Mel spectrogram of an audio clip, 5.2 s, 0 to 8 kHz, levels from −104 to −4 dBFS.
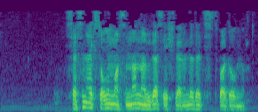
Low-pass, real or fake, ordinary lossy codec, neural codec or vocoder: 7.2 kHz; real; MP3, 24 kbps; none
